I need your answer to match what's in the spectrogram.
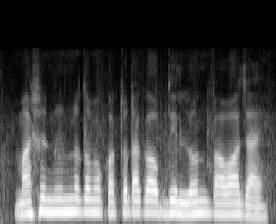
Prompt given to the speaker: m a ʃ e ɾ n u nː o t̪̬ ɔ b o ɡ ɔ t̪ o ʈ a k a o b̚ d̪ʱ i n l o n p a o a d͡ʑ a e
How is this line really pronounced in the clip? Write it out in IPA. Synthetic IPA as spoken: m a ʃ e ɾ n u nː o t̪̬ ɔ m o k ɔ t̪ o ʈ a k a o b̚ d̪ʱ i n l o n p a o a d͡ʑ a e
